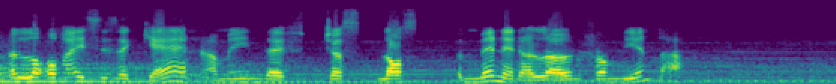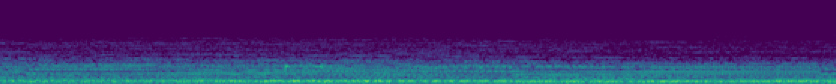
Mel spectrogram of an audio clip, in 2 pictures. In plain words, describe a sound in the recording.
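A racing car engine hums steadily at a low idle.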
